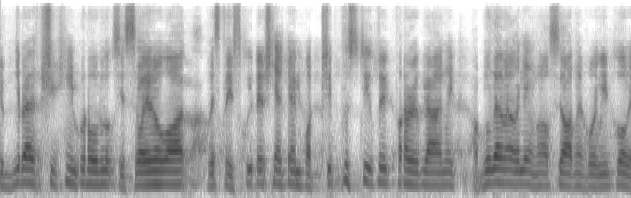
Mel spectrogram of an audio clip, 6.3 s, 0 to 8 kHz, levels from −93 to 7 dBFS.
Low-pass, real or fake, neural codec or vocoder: 7.2 kHz; fake; codec, 16 kHz, 0.5 kbps, FreqCodec, larger model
